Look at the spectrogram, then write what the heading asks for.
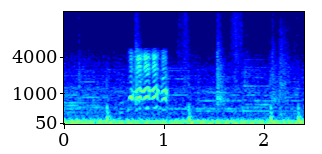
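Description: A goat in Farming Simulator 22 gives one short wavering bleat, close and clear over a low background hum.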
